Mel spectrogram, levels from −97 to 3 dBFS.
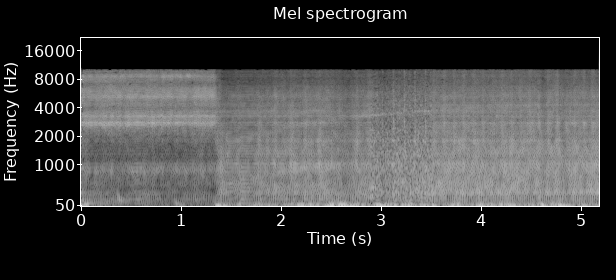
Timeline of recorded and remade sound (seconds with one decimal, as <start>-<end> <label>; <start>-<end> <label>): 0.0-2.9 remade; 2.9-3.5 recorded; 3.5-5.2 remade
